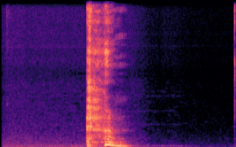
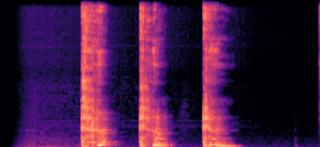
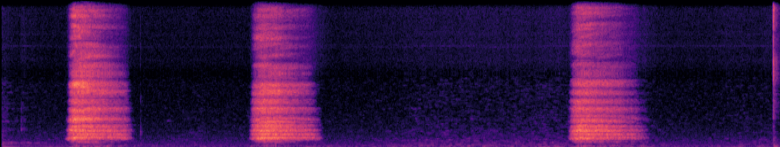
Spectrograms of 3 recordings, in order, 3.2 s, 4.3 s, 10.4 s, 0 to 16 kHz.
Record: {"cough_length": "3.2 s", "cough_amplitude": 32768, "cough_signal_mean_std_ratio": 0.33, "three_cough_length": "4.3 s", "three_cough_amplitude": 32768, "three_cough_signal_mean_std_ratio": 0.41, "exhalation_length": "10.4 s", "exhalation_amplitude": 26291, "exhalation_signal_mean_std_ratio": 0.38, "survey_phase": "beta (2021-08-13 to 2022-03-07)", "age": "18-44", "gender": "Female", "wearing_mask": "No", "symptom_none": true, "smoker_status": "Never smoked", "respiratory_condition_asthma": false, "respiratory_condition_other": false, "recruitment_source": "REACT", "submission_delay": "3 days", "covid_test_result": "Negative", "covid_test_method": "RT-qPCR", "influenza_a_test_result": "Negative", "influenza_b_test_result": "Negative"}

